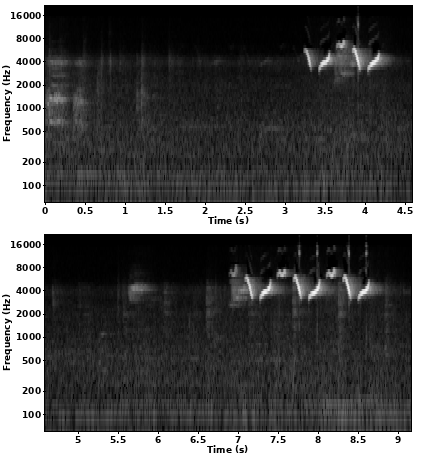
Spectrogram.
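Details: Cinereous tit delivering short bursts of three to five sliding whistled notes, with a lone note in between and long quiet gaps, the last burst the most energetic.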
